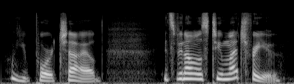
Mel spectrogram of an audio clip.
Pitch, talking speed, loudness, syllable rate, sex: 200 Hz, 185 wpm, -16 LUFS, 5.2 syllables/s, female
